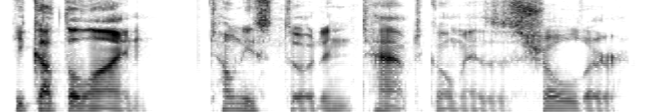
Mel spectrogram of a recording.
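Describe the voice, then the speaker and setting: A man narrating a science-fiction audiobook in a steady, measured way. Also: low-pitched, dry recording, studio quality.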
